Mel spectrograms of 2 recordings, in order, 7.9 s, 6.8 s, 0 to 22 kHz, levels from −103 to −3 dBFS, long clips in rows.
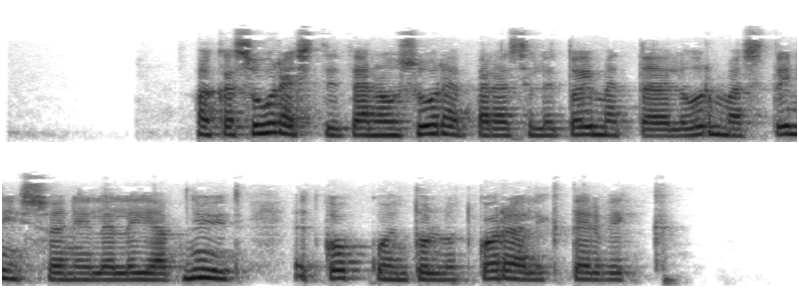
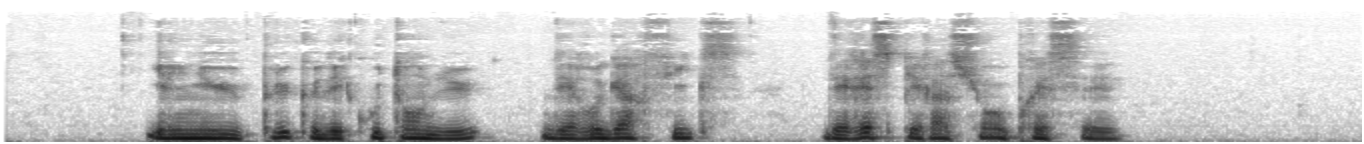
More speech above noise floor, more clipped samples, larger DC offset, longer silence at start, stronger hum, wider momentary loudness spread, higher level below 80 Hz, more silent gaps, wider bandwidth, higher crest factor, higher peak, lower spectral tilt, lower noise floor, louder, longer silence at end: first, 71 dB vs 44 dB; neither; neither; first, 1 s vs 0.75 s; neither; about the same, 8 LU vs 10 LU; second, -64 dBFS vs -44 dBFS; neither; second, 9.6 kHz vs 13 kHz; about the same, 16 dB vs 14 dB; first, -2 dBFS vs -6 dBFS; second, -5 dB/octave vs -8 dB/octave; first, -88 dBFS vs -62 dBFS; first, -17 LUFS vs -20 LUFS; second, 0.6 s vs 1.2 s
